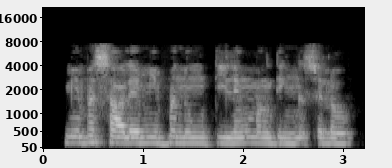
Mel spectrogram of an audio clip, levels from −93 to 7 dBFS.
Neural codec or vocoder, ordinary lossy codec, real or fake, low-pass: none; AAC, 64 kbps; real; 7.2 kHz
